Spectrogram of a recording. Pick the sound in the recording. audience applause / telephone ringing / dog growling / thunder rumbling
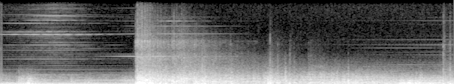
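thunder rumbling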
